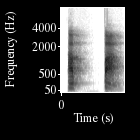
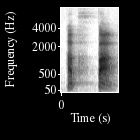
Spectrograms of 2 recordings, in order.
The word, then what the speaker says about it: अप्पा: अप्पा आधा प पूरा प, अप्पा, अप्पा।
